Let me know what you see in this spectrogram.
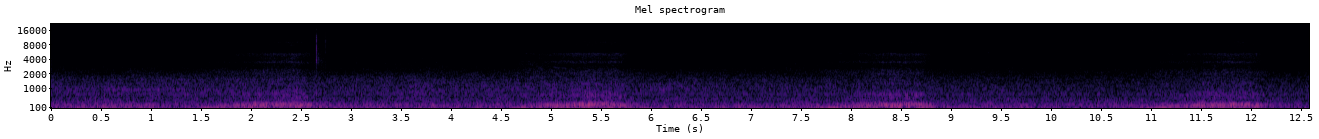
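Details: Person sleeping behind someone studying: faint, distant low snores over steady room noise, about four in 12 seconds; ordinary snoring during sleep.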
